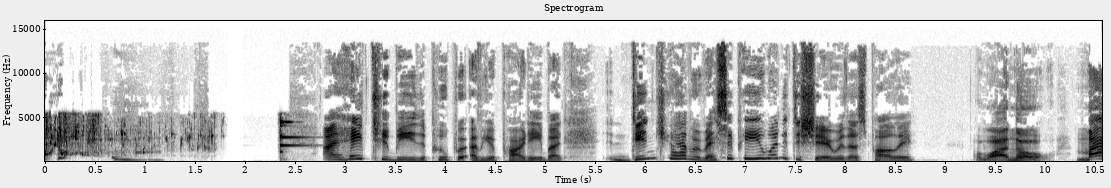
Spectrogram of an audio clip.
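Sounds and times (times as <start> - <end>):
liquor being poured over shrimp: 0.0 - 1.8
speech: 2.8 - 10.5.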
